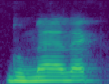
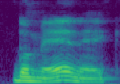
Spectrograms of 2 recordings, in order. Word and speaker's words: Domènec: É claro que é um pouco difícil a gente se acostumar a falar Domènec Turèn, sendo que no contexto brasileiro, no dia a dia, neutralizar essa primeira vogal Domènec. A gente vai acabar falando Domenech, mais ou menos, como tem falado na televisão, Domenech, Turren ou Torren.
